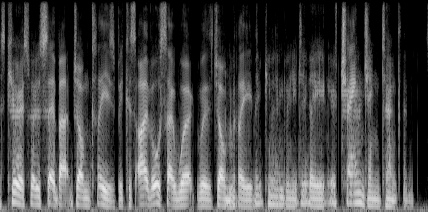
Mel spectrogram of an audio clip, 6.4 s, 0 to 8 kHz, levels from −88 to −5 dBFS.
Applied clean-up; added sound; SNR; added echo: neural diffusion model UNIVERSE++.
